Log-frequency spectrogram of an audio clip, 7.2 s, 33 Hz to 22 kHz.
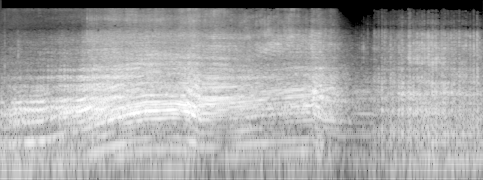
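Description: Mercedes-AMG C63 S V8 accelerating hard away, engine pitch climbing, dropping sharply at an upshift about three seconds in, then climbing again before fading at about five seconds.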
